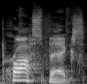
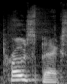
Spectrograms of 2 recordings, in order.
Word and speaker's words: Prospex: I had been pronouncing it Prospex, but it's actually pronounced Prospex as in professional specifications.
